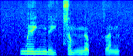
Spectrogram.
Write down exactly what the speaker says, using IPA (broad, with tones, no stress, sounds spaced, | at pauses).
w e˥ j ŋ e˨˥ j t͡s ɐ˨˧ m n̪ œː˨ p̚ k ɐ˧ n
